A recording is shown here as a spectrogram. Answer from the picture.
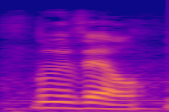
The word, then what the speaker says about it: Louisville: Am I saying that right? Louisville? Louisville, yeah.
